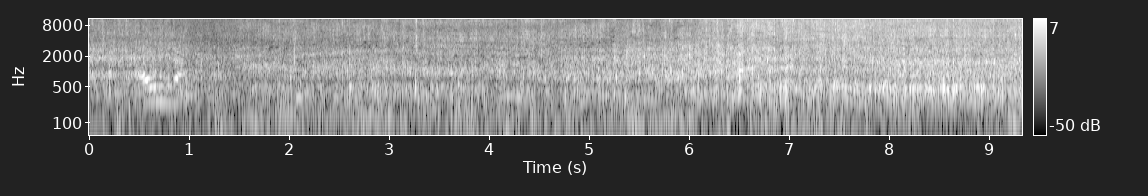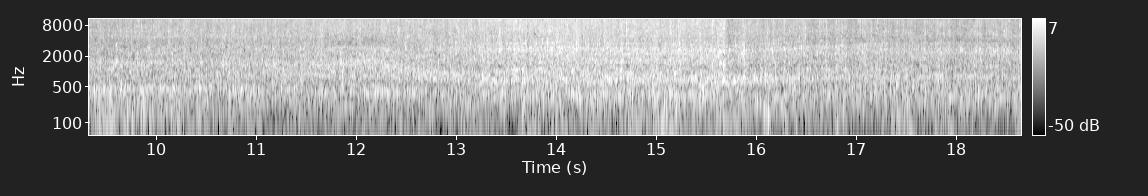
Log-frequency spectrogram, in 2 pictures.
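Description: Cold water flows and splashes steadily from an outdoor water source as someone drinks from it, a continuous close rushing sound with a voice talking over it.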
